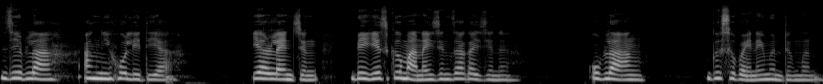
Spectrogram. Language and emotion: Bodo, sad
